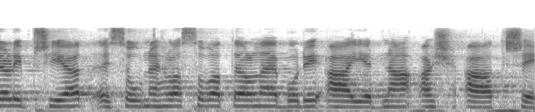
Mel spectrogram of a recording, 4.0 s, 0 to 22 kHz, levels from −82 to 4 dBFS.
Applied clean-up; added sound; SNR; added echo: none; none; none; none.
